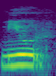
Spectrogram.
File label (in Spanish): "miur", Silabas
